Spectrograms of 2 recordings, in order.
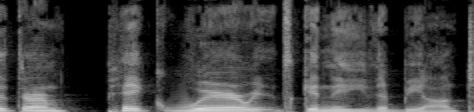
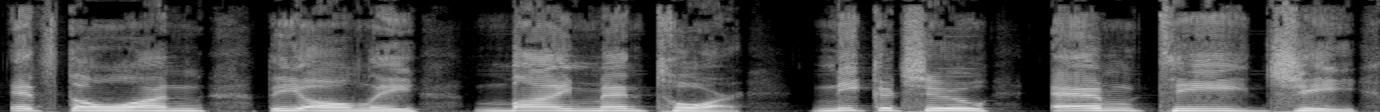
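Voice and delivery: slow, loud build to the big name; hype announcement; 3 dB louder, slower than usual. Real, not acted. Introducing his mentor to viewers, slow and loud. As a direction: drag out each phrase like a ring announcer.

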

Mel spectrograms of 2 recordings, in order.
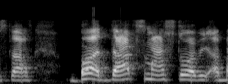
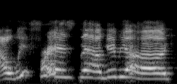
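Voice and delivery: higher-pitched, playful retold welcome; imitated happy greeting; 6 semitones higher, 3 dB louder than usual. Guest imitates future husband happy to see her, delighted. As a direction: act out his delighted greeting.

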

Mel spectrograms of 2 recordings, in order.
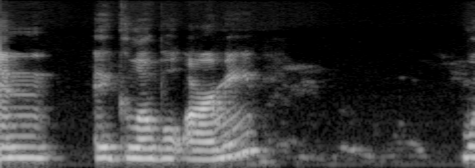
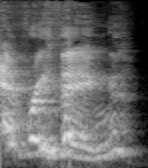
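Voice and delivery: loud, slightly raised retold shout; imitated dramatic yell; mock yell; 3 semitones higher, 7 dB louder, faster than usual. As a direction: call it out like a yelling ninja. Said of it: "and yells".

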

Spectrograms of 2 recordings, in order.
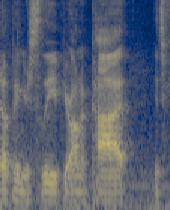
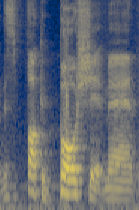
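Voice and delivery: loud, higher retold protest; mock outrage; 4 semitones higher, 13 dB louder than usual. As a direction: blurt out an indignant complaint, played for laughs. Retold protest to head scout.

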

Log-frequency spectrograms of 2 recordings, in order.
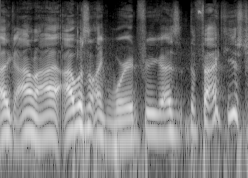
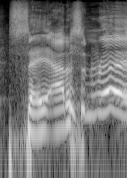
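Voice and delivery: high, slow singsong mom voice; a mom cooing at kids to smile for the camera; cheesy photo mom; 12 semitones higher, 3 dB louder, slower than usual. Retold or imitated. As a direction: drag out the name like a mom posing a photo. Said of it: "the mom's like".

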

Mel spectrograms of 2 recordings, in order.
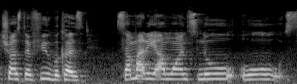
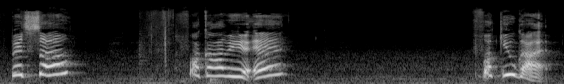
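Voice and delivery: mock retort; 12 semitones higher, 3 dB louder, slower than usual. Mocking someone's words, high.

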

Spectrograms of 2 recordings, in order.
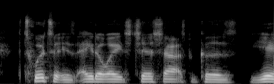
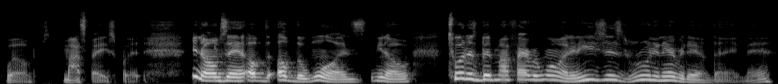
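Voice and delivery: heated, higher pitched rant; worked-up rant; 6 semitones higher than usual. Real, not acted. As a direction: vent about it, fired up. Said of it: "I went off on a tangent".

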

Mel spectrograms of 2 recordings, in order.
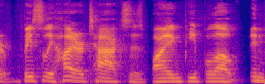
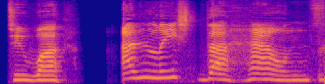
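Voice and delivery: slow, higher-pitched mock German voice; German accent; 4 semitones higher, much slower than usual. Co-host voicing Trudeau ordering police out, mock German accent. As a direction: drag it out in a hammed-up German accent. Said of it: "in my best German voice".

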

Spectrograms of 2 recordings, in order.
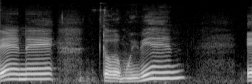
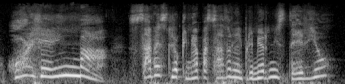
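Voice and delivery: excited Mexican woman; 12 semitones higher, 3 dB louder than usual. Retold or imitated. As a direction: call out to her friend, thrilled to share. Imita a la mexicana emocionada. (la mexicana, muy aguda y emocionada, llamando a Inma)

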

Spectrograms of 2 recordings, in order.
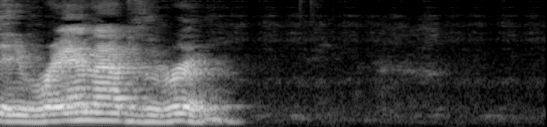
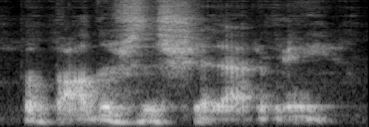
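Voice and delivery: whisper; 7 dB quieter than usual. Real, not acted. Voice drops to near whisper.

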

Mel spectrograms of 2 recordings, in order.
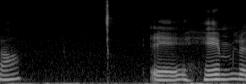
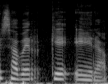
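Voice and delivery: ordinary talk, nothing marked

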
